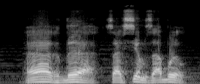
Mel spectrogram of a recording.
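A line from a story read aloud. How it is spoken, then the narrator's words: Distant growl. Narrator (Russian): рыкнул издали Гриша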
